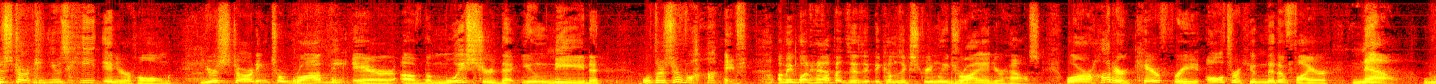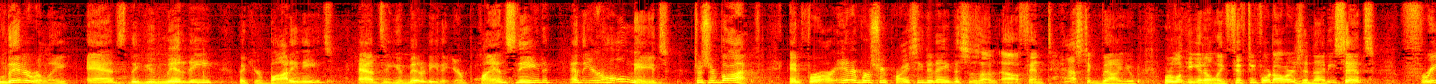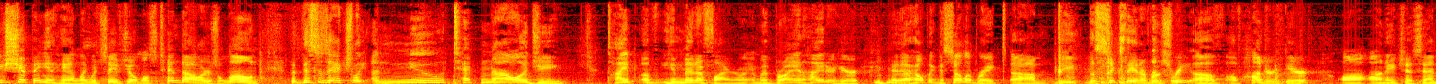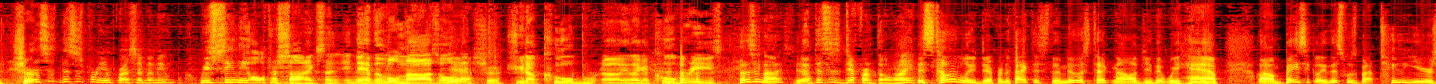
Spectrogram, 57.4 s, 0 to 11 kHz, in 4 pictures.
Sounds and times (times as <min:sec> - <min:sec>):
Speech: 0:00.0 - 0:57.4.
